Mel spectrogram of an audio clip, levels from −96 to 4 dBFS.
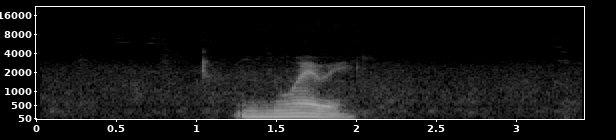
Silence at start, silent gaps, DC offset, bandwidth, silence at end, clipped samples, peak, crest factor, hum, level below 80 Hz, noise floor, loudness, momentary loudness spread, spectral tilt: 1.05 s; none; under 0.1%; 4.2 kHz; 1.45 s; under 0.1%; -18 dBFS; 22 dB; none; -70 dBFS; -70 dBFS; -36 LUFS; 24 LU; -9.5 dB/octave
